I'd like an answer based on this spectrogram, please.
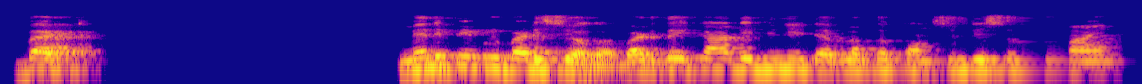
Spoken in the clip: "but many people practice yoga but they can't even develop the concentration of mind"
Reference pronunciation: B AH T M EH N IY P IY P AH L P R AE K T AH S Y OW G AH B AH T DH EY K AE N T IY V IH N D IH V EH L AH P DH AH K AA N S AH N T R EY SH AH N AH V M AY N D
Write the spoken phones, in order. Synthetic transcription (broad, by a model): B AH T M EH N IY P IY P AH L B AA T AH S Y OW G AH B AH T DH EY K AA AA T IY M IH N D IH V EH L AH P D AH K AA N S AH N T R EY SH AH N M AY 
